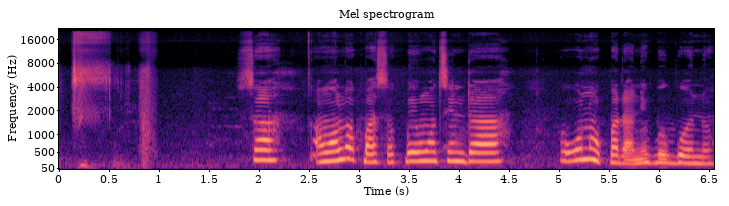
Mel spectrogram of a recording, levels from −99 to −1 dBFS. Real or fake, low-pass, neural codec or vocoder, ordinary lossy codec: real; none; none; none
